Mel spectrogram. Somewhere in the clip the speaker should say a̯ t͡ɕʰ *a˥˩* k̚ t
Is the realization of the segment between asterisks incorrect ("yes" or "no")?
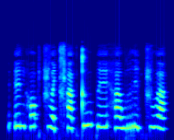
yes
